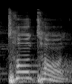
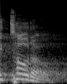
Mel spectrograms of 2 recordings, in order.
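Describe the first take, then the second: First: "tonton" said slowly with nasal Creole vowels; correct Creole word. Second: "Toto" with plain open O sounds, no nasal N; mispronounced Creole. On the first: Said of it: "I say Toto". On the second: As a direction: botch "tonton" as "Toto". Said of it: "he get aggravated when I say it". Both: Shown as a demonstration.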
